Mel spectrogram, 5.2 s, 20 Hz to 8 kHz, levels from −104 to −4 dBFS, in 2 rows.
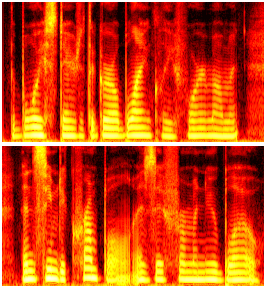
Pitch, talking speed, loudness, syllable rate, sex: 165 Hz, 230 wpm, -19 LUFS, 5.4 syllables/s, female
